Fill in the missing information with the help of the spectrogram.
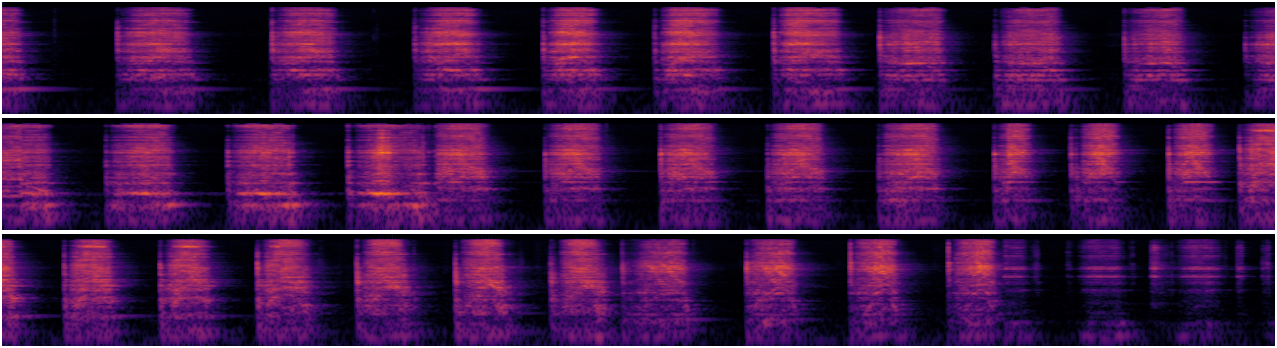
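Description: Flat hand file rasping across the cast metal frame of an antique grater, in steady strokes about one a second. In the last couple of seconds the strokes turn quieter and quicker.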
